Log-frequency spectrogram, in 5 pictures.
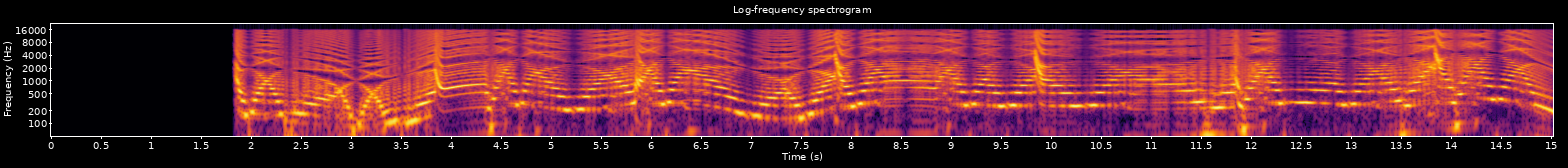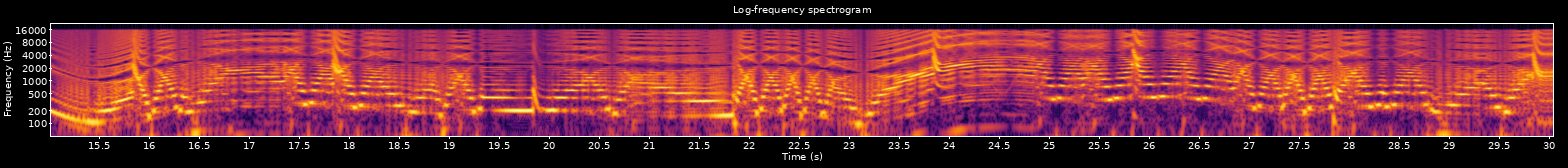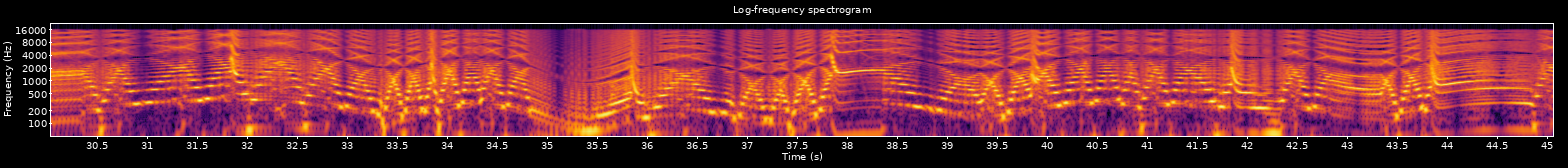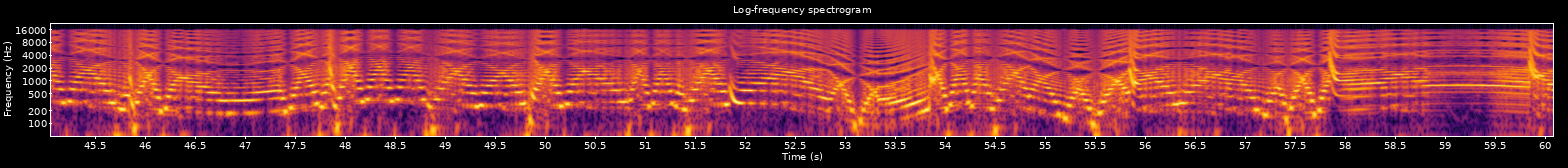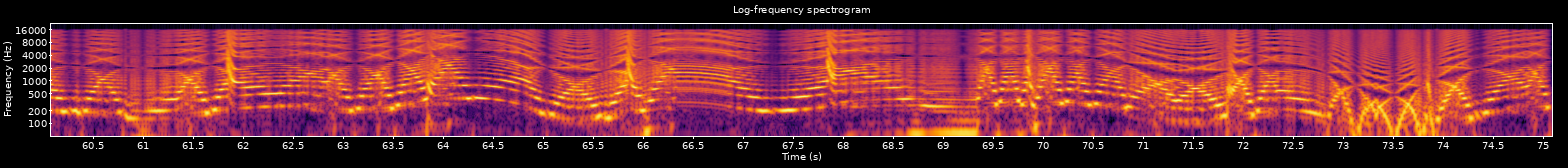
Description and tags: Chaos Generator Talk
"Talking" sounds created with chaos generators in Super Collider programming language.
language, robot, generator, life, alien, super, synthesized, robotic, vocoder, chaotic, chaos, collider, computerised, synthetic, talking, synthesised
